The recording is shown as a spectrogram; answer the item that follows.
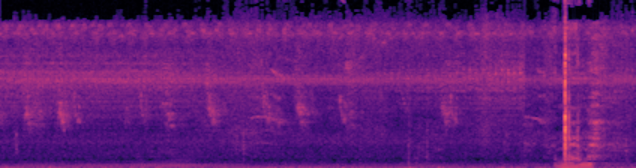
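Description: A small bird chirping repeatedly in short calls, over a steady low outdoor rumble.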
